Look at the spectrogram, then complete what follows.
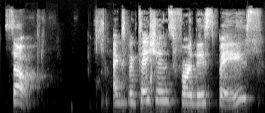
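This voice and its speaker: A woman's voice: high-pitched, animated, slow pace, pushed and bright, slightly rough. A woman in her twenties presenting a webinar in an informal, giggly manner.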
